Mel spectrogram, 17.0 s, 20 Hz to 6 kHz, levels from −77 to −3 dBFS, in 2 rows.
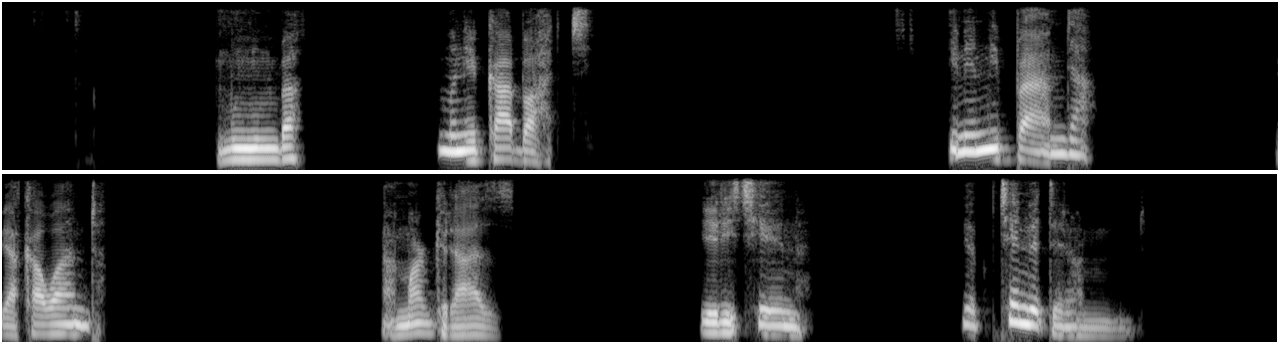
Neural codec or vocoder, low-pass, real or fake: codec, 16 kHz, 0.5 kbps, X-Codec, HuBERT features, trained on LibriSpeech; 5.4 kHz; fake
